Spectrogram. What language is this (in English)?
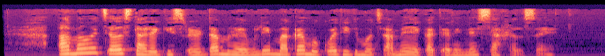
Georgian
